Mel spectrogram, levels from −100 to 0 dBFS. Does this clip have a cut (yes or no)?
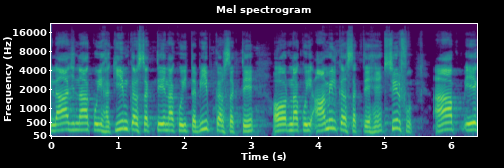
yes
